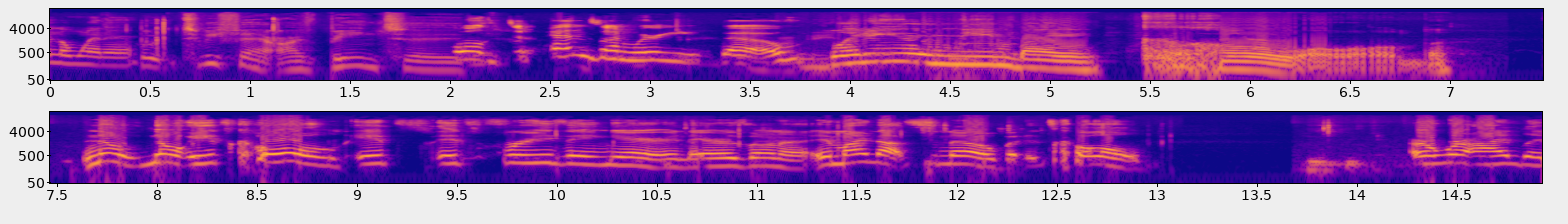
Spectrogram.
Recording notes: This is an audio hate crime. We're sorry to the headphone users listening to this.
